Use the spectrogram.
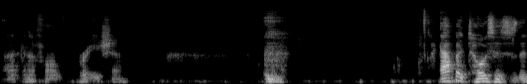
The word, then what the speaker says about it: apoptosis: from the body so apo is the prefix ptosis the silent p is the root word so apoptosis program cell death here's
